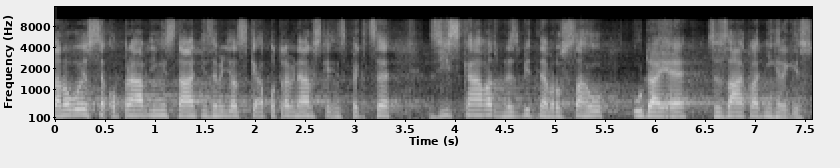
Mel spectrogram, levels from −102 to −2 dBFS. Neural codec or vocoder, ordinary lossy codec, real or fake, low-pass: vocoder, 22.05 kHz, 80 mel bands, WaveNeXt; AAC, 96 kbps; fake; 9.9 kHz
